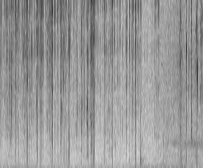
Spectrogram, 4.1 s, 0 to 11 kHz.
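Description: Thin plastic wrap around the twisted pairs inside a shielded outdoor Cat5e cable being torn and peeled away by hand: an irregular run of crinkles and small snaps.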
